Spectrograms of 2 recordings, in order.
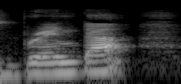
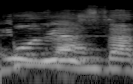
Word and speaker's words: Brenda: My name is Brenda. Though in China, most people call me because they couldn't pronounce the name Brenda. Yeah, they would call me Bulander. That's my my Chinese name is Buland.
